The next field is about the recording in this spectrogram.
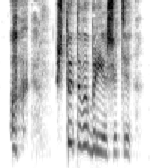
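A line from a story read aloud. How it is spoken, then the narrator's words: Mumbling woman. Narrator (Russian): бормотала Акулина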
